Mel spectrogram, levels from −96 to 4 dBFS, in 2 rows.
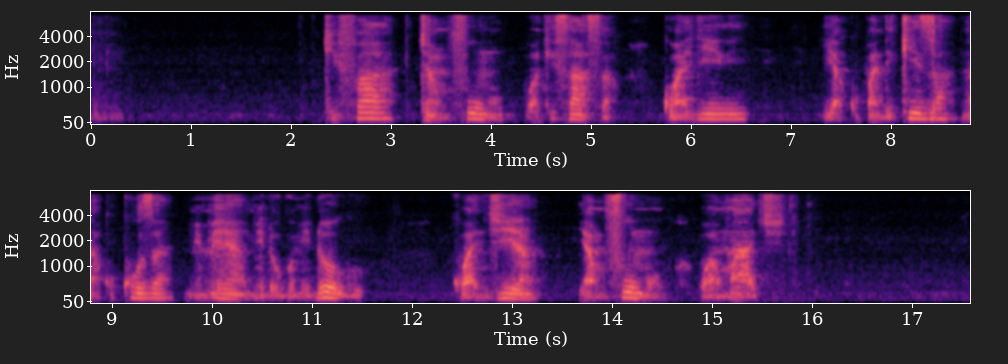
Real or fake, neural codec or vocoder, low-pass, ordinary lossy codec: fake; vocoder, 22.05 kHz, 80 mel bands, HiFi-GAN; 7.2 kHz; AAC, 32 kbps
